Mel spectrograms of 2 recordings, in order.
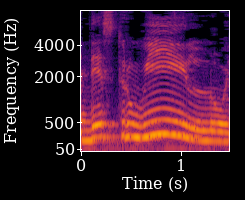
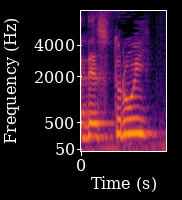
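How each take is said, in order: First: Destruí-lo very slowly, long stressed I apart from U; destruí-lo with a drawn-out Í syllable of its own; split vowels, hiatus. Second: Destruir as des-TRUI, UI glued in one syllable; vowels run together. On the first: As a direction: stretch destruí-lo as des-tru-Í-lo. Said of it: "Não é destruir". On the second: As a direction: say destruir wrongly with a diphthong and no hiatus. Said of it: "É destruí-lo". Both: Shown as a demonstration.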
